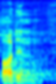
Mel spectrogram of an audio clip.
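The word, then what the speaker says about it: Auden: it's a part of a poem from wh odin that's how you pronounce it so i wish you first a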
